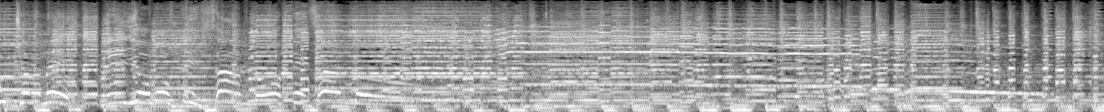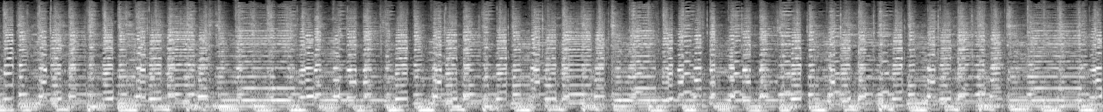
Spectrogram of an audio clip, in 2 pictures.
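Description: Chamamé instrumental passage: two button accordions play the melody together over guitars and an acoustic bass keeping a steady pulsing beat.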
